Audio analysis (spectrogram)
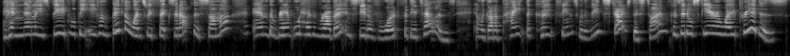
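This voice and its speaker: A woman voicing an excitable, eager young boy with chirpy, childlike rambling in a story reading. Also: high-pitched, normal speed, voice pushed up. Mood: excited, eager. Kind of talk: storybook-style character reading.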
